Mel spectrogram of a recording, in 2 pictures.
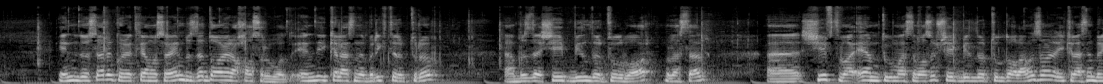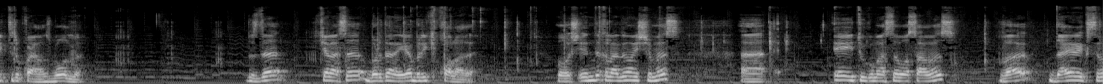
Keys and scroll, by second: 7.9 shift+m, 19.0 a.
